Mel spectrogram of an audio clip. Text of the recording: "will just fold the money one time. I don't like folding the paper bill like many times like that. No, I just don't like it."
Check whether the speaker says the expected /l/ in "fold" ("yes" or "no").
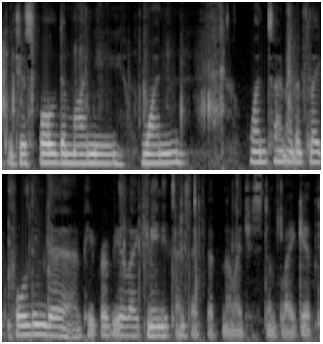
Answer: yes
